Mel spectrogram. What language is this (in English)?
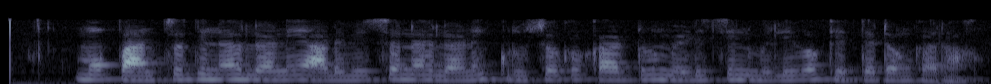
Odia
